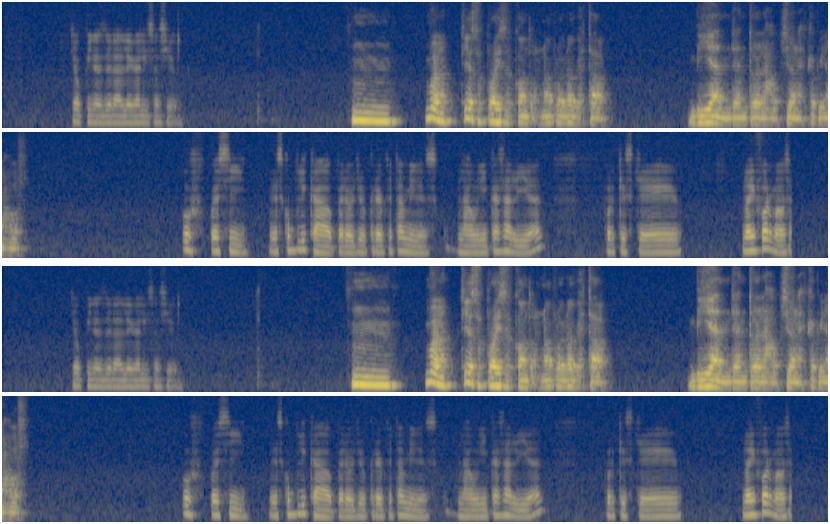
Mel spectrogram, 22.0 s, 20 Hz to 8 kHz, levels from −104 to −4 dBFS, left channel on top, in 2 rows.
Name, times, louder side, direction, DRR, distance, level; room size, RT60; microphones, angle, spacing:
voice 1, 0.9-2.4 13.4-14.3 14.6-18.3 19.1-20.1 20.9-21.5, left 2 dB, 40° left, 6.1 m, -38 dB
voice 2, 4.7-5.3 5.6-8.1 9.2-11.3, right 2 dB, 50° right, 1.8 m, -27 dB
head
